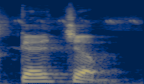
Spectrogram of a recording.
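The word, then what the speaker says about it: catch: Let's कैच अप। कैच अप का मतलब होता है मिलना। देखिए टी साइलेंट है ना? सी एच के पहले टी आता है तो साइलेंट ही रहता है।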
